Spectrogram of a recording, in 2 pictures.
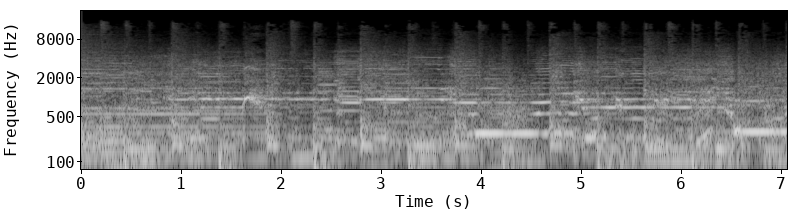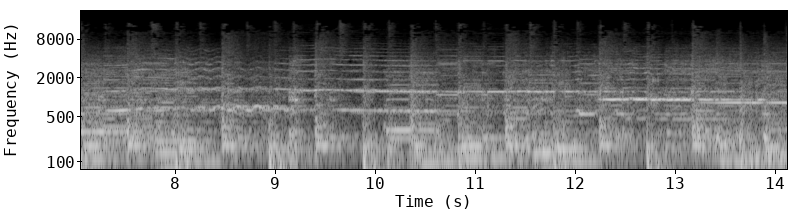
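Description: Live rock band playing loud: electric guitars over drums and bass, with a lead line of long held notes that bend in pitch and no singing.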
